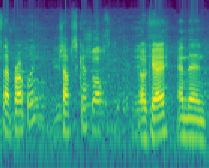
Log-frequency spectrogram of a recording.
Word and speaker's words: shopska: Do I pronounce that properly? Shopska?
